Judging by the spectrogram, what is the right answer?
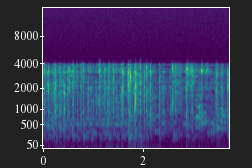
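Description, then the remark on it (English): Rapid, irregular keyboard typing from a caller's unmuted phone line on a conference call clatters throughout, a dense stream of light clicks and taps, steady, with no voices. “And whoever's typing, if you could please mute your phone.”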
